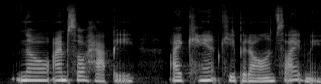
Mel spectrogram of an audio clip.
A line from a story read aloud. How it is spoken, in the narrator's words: said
